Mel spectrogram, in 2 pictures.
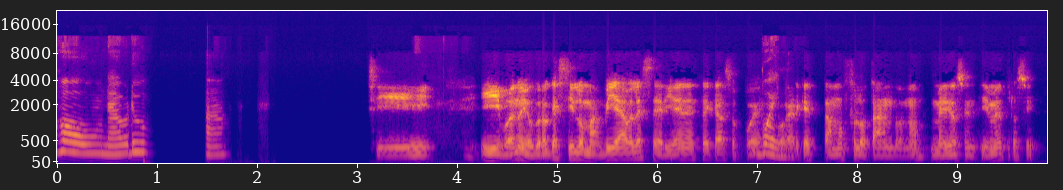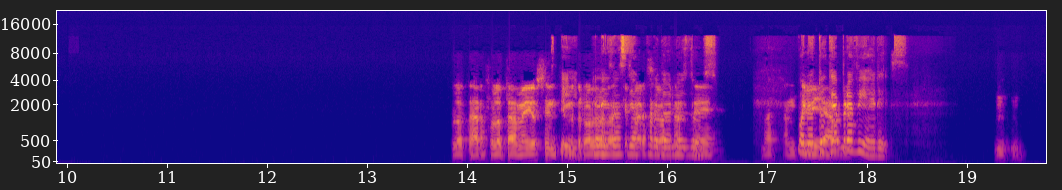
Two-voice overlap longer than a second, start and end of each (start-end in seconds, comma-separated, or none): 14.9-16.5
